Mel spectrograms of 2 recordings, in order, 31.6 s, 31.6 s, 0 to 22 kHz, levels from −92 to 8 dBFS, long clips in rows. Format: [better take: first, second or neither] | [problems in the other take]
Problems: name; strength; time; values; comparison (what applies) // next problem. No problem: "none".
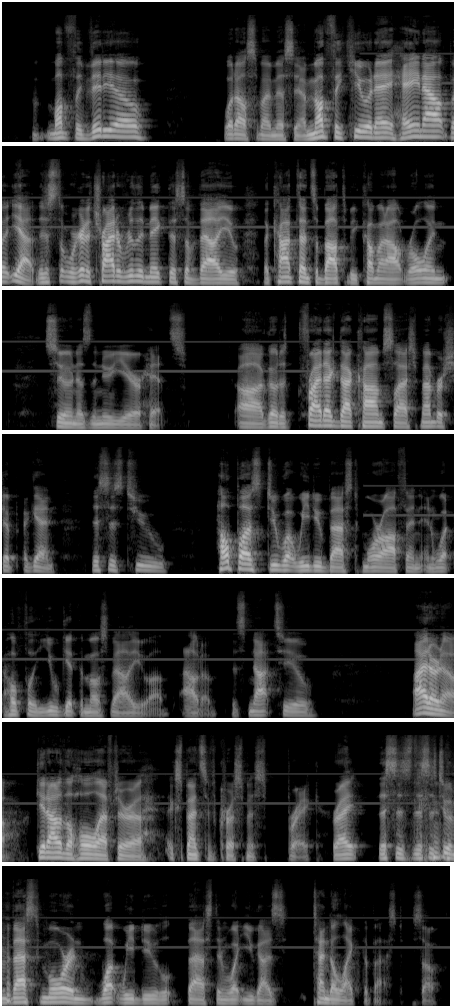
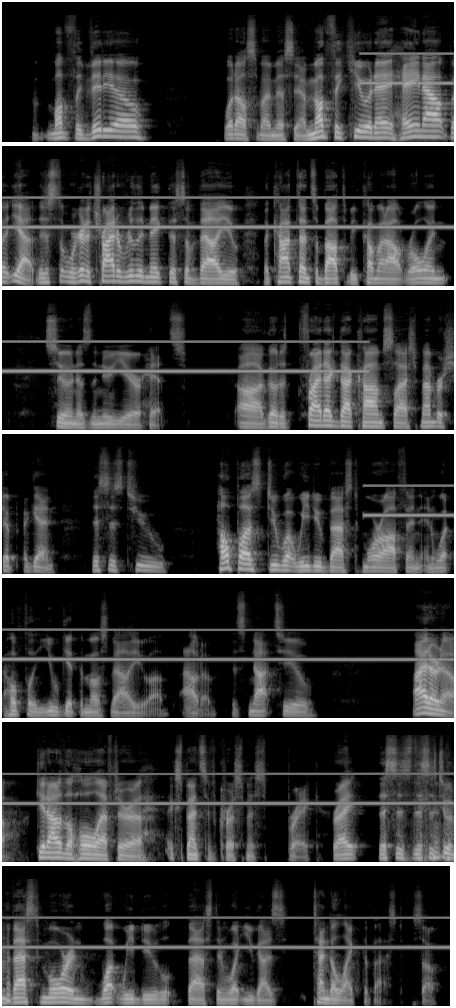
first | high-pitched whine; loud; from 3.5 to 13 s and from 17 s on; 2 kHz, 7 dB below the speech; faint in the first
